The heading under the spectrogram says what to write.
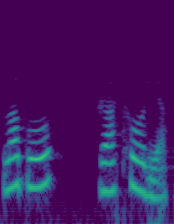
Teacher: Laboratoriya sözündə isə ikinci o a kimi tələffüz olunur.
